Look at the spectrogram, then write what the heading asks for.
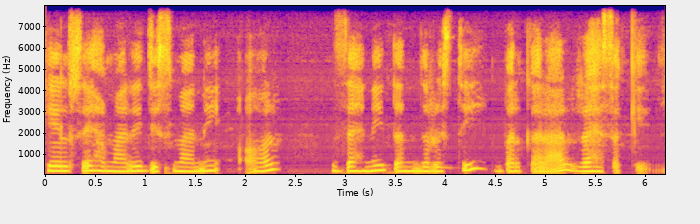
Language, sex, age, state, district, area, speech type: Urdu, female, 30-45, Uttar Pradesh, Lucknow, urban, spontaneous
